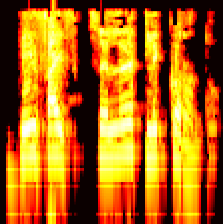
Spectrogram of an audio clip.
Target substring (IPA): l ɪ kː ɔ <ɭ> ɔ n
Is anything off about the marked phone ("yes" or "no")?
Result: yes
